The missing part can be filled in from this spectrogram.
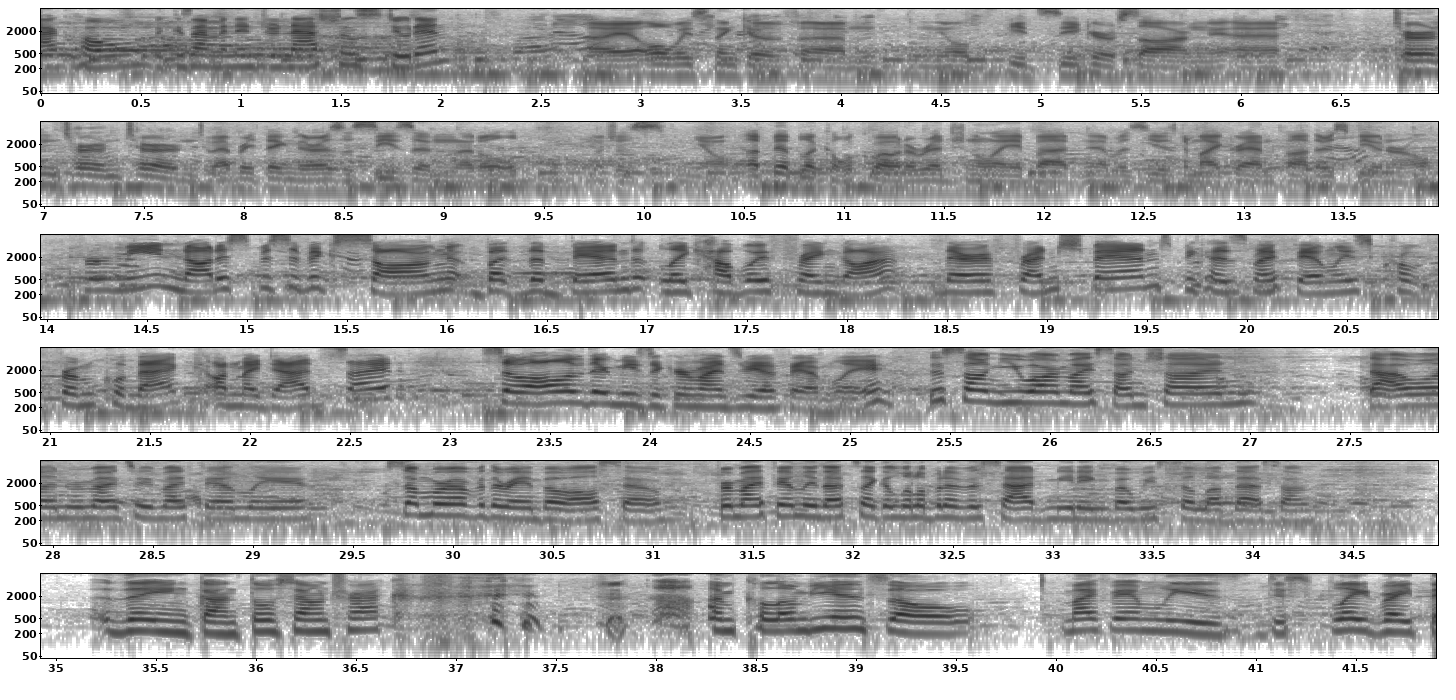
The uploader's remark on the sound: WFHB’s Youth Radio team recorded a new episode of voices in the street on IU’s campus during September’s First Thursdays Festival.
